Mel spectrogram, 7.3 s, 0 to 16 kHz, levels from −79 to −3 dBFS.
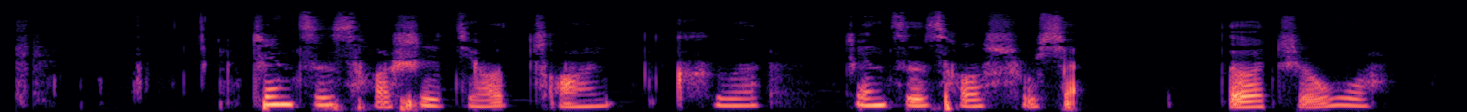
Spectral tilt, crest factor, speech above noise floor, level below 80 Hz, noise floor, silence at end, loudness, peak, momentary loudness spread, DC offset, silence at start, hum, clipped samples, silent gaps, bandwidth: -6 dB/octave; 24 dB; 41 dB; -60 dBFS; -65 dBFS; 0.45 s; -25 LUFS; -2 dBFS; 12 LU; under 0.1%; 0.1 s; none; under 0.1%; none; 10.5 kHz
